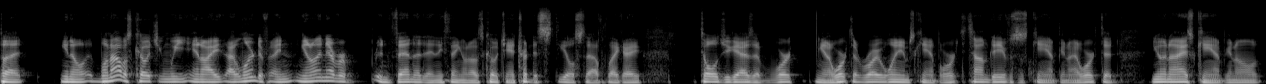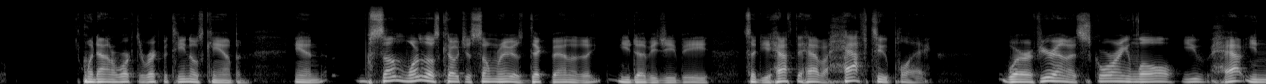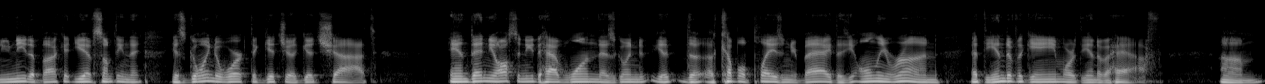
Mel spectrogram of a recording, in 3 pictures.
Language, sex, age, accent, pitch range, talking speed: English, male, 40-59, American, 100-125 Hz, 245 wpm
